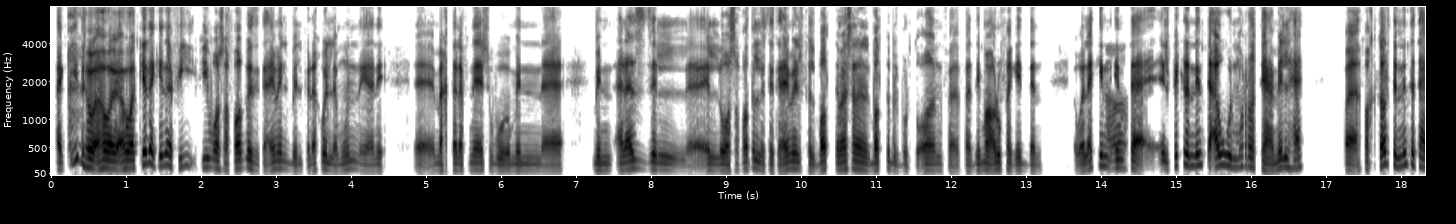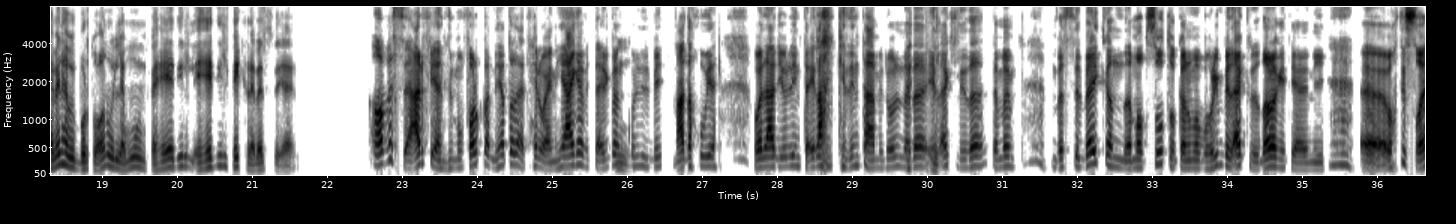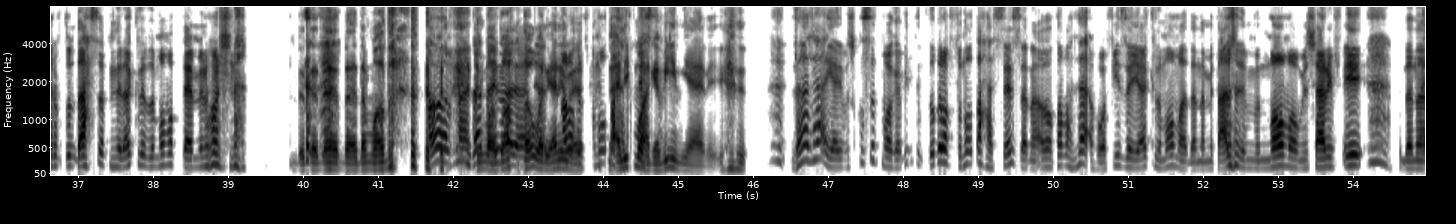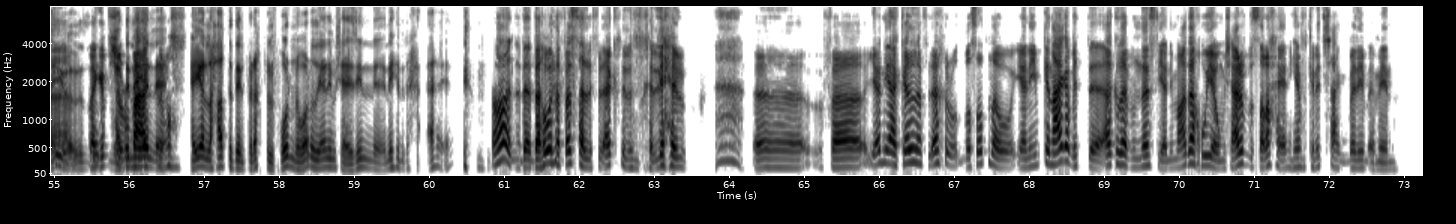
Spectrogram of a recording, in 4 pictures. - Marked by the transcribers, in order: unintelligible speech; tapping; laughing while speaking: "أنت إيه العَكّ اللي أنت عامله لنا ده، إيه الأكل ده؟"; laugh; laughing while speaking: "بتعمله لنا"; laugh; laughing while speaking: "حساسة"; laugh; chuckle; laughing while speaking: "متعلِّم"; laughing while speaking: "ماما"; chuckle; laugh
- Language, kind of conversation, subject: Arabic, podcast, احكيلنا عن أول مرة طبخت فيها لحد بتحبه؟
